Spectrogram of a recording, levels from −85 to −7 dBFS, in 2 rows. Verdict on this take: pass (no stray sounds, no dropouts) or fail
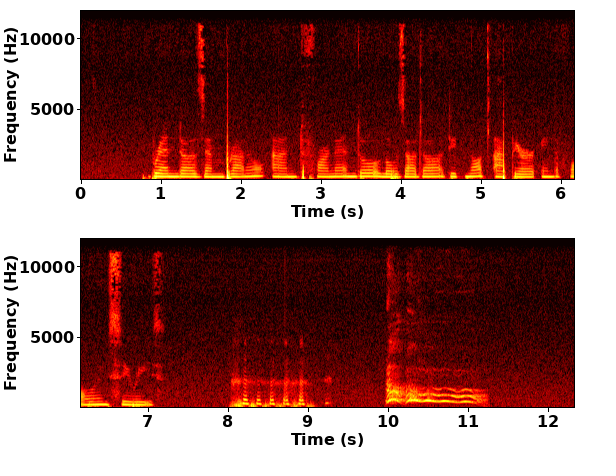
fail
